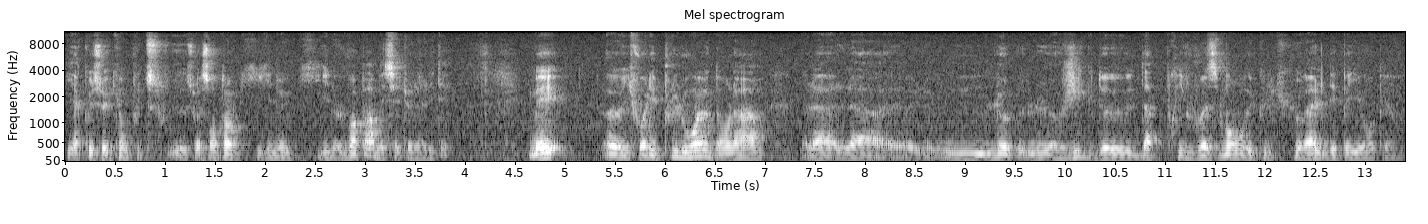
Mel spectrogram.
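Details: Stuttering in an adult man.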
